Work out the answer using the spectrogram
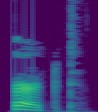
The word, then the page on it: irked: British English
